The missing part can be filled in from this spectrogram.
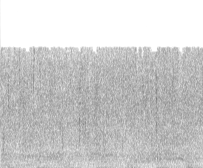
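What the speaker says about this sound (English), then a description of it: "Now it's raining." Steady rain falls in The Last of Us Part II as a dense, even hiss with a low rumble underneath, continuous and fairly soft throughout.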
